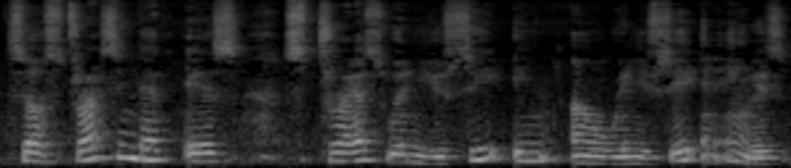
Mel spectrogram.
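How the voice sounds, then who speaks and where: A young woman from Indonesia with an Indonesian accent, giving a university exam presentation in a hesitant, halting way with many fillers and restarts. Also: on the low side, lively intonation, darkish tone. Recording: echoey room with faint background noise.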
